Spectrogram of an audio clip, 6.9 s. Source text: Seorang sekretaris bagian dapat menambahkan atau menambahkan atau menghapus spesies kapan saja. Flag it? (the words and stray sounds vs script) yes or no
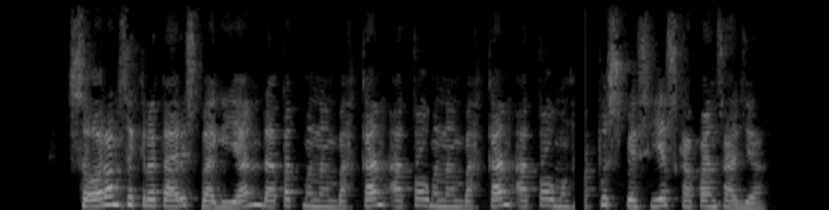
yes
